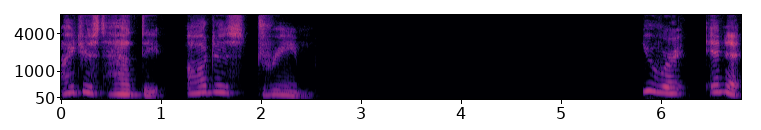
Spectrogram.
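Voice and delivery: terrified, high, frightened voice with fear creeping in. Voicing a noblewoman waking from a strange dream: terrified. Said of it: "she starts to look terrified".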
